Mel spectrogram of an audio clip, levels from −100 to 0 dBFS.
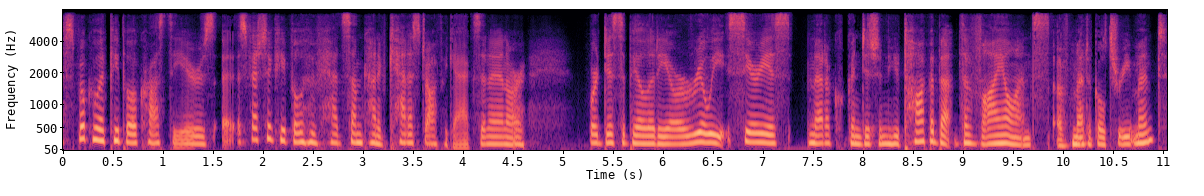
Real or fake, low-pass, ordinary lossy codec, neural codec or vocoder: fake; 7.2 kHz; AAC, 48 kbps; codec, 16 kHz, 0.5 kbps, X-Codec, HuBERT features, trained on LibriSpeech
